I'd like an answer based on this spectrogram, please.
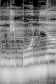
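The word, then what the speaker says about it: pneumonia: उसके बाद में 14वां रूल है, जब पी के बाद एन एस टी आ जाए तो पी साइलेंट होगा, यानी पी के बाद में एन या एस या टी आए तो पी जो है तो साइलेंट हो जाएगा। जैसे कि पहला वर्ड है निमोनिया, दूसरा वर्ड है साइकोलॉजी, यहाँ पर पी को नहीं पढ़ा जाएगा।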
